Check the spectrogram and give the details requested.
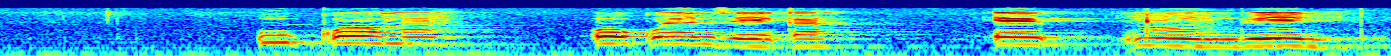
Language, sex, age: Zulu, male, 18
